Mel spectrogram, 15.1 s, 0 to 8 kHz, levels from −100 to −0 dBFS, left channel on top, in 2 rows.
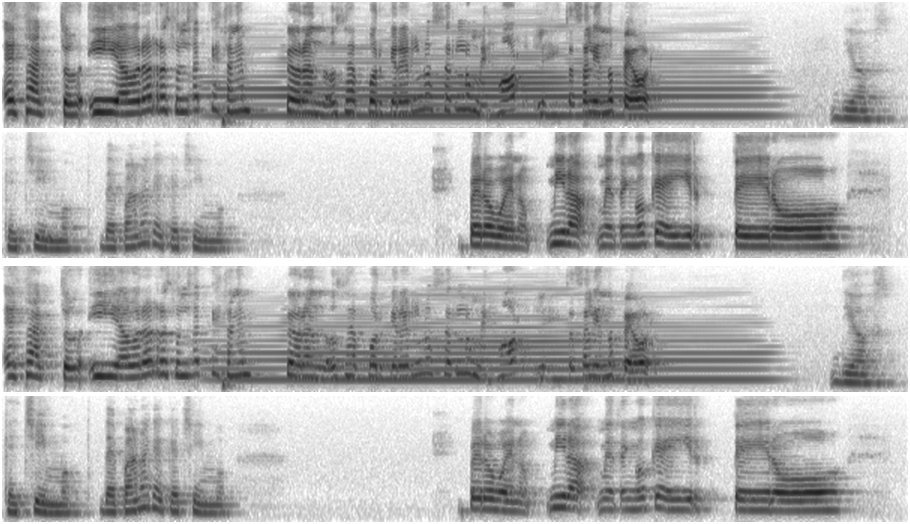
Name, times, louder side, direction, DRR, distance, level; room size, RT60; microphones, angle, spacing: voice 1, 0.0-2.1 2.4-5.4 11.5-13.4 13.7-14.5, left 3 dB, 45° left, 0.7 m, -23 dB
Wind instrument woodwind instrument, 1.5-6.5, left 3 dB, 70° left, 3.5 m, -33 dB
voice 2, 6.9-9.4, right 3 dB, 35° right, 0.6 m, -31 dB
13.5 x 8.9 x 4.2 m
head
